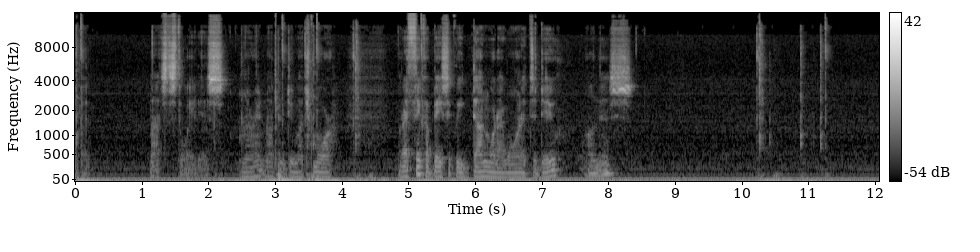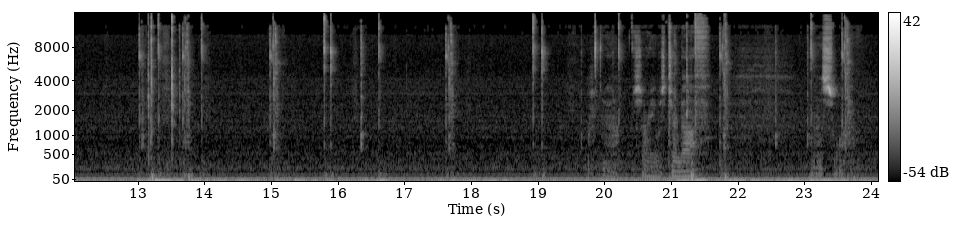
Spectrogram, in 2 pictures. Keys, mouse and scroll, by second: 0.3 middle click, 0.7-1.8 middle drag, 3.1-7.8 middle drag, 11.2-12.5 middle drag, 16.2 click, 17.0-18.9 middle drag, 17.0-18.9 right drag, 19.3 click, 20.3 middle click, 20.7 click, 20.7 right click, 21.4-24.1 middle drag.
